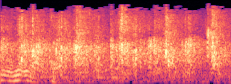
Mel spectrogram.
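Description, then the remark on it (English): A group at an alcoholics' recovery meeting claps three claps together in a dense, crackling burst that stays steady and fairly loud throughout, with murmuring voices mixed in underneath. “Yeah, three claps.”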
